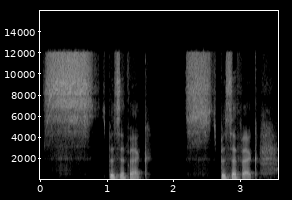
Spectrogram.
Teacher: they add an e sound at the beginning but it should just start with an S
